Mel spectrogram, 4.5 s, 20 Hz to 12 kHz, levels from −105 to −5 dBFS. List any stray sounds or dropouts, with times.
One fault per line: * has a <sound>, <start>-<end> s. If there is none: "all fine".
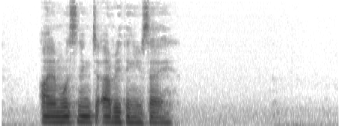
all fine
